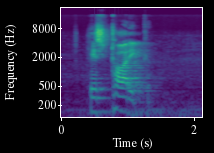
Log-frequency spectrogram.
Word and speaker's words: historic: Historic, historic. The word has three syllables. Historic. Then the stress falls on the second syllable from the end.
